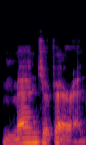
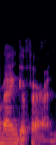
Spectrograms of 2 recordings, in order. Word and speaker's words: mangiferin: polyphenol in mangoes and it's called mangiferon or mango ferren depending on how you want to pronounce it now this title of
